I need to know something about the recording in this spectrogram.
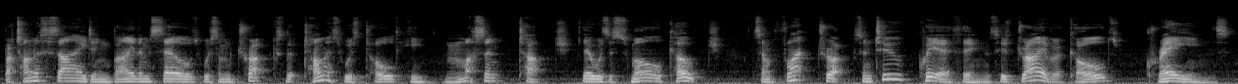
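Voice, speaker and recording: A man reading a children's storybook aloud in a gentle, expressive narrating voice. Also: medium pitch, takes it slowly.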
